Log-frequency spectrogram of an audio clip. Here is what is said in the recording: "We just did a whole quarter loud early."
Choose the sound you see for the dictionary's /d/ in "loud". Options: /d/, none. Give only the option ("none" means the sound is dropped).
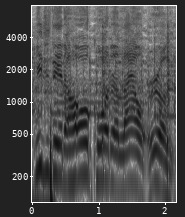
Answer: none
